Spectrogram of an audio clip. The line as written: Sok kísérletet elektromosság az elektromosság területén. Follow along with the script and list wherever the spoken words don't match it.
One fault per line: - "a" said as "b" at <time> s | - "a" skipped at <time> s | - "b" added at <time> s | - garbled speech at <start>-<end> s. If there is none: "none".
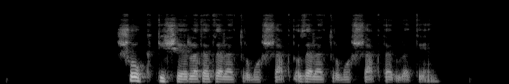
none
